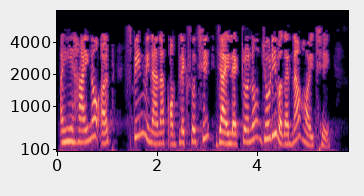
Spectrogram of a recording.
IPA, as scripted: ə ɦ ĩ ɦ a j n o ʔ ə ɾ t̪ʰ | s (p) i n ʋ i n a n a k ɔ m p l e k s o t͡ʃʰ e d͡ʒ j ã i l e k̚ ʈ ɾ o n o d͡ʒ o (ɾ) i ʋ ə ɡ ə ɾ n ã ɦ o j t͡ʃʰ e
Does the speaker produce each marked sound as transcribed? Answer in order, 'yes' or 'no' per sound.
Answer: yes, no

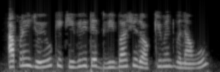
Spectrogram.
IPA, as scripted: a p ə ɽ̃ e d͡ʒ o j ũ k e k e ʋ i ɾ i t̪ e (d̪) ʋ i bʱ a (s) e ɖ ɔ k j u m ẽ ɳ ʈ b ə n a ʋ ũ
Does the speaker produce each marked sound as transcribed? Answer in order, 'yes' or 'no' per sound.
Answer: yes, no

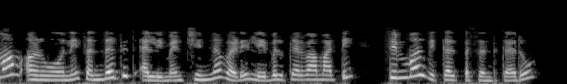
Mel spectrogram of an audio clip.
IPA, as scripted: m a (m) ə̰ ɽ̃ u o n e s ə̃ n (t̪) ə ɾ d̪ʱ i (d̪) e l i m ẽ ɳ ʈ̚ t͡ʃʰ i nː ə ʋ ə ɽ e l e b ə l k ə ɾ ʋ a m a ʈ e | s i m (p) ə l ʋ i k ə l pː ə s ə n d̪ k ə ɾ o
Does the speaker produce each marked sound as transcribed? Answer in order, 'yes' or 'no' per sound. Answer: yes, no, no, no

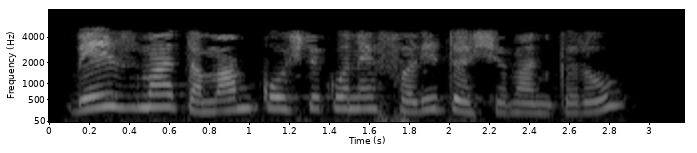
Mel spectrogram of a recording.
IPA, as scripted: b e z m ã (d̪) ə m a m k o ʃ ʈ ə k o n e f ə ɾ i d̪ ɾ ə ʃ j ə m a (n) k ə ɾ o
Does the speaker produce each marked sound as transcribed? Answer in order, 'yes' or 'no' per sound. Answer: no, yes

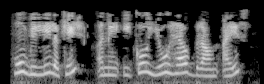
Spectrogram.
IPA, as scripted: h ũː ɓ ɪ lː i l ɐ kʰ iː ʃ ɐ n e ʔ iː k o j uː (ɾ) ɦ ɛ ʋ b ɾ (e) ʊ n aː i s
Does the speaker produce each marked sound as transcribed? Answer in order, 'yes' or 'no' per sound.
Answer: no, no

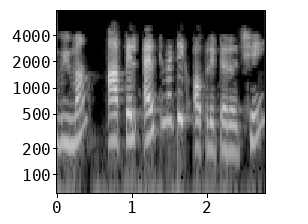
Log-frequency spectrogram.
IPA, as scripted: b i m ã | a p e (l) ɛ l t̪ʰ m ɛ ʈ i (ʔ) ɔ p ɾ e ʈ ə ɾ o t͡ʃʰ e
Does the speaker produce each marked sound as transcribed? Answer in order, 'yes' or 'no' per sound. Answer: yes, no

